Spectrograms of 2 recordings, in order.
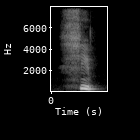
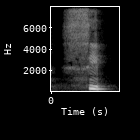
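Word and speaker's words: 십: 9, ku, 10, ship. Ship, ayan. Yan po ang pagbigkas, guys. Ship, hindi siya sip, kundi ship.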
